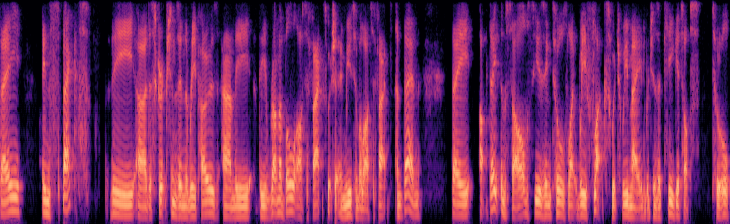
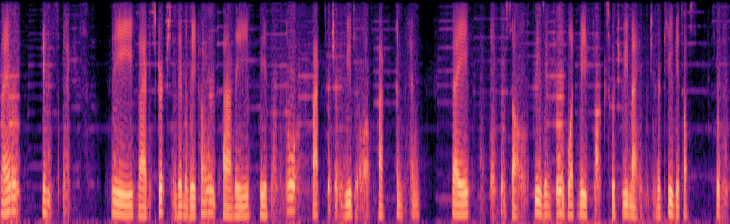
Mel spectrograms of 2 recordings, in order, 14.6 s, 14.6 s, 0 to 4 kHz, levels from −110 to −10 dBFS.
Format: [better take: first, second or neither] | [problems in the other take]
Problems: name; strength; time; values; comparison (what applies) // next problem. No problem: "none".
first | noise reduction (neural separator model SepFormer WHAMR!)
